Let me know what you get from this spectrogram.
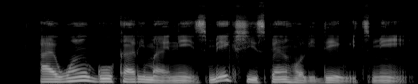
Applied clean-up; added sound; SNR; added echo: none; none; none; none.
